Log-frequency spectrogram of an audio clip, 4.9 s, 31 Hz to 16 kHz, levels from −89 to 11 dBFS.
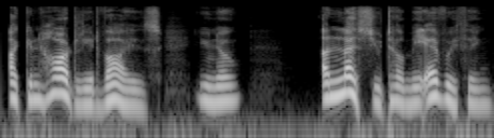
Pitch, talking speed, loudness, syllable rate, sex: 165 Hz, 135 wpm, -18 LUFS, 4.9 syllables/s, female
